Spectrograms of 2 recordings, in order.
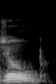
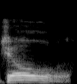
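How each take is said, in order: First: The name ends without an L sound. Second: The name ends with a clear L sound. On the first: The speaker calls it wrong. "I'm saying it like that" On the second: The speaker calls it right. "you gotta hit that L on the end"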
